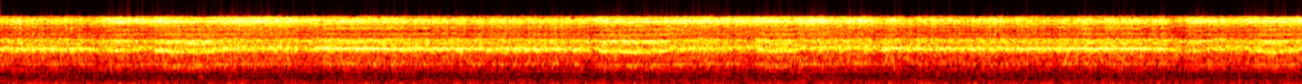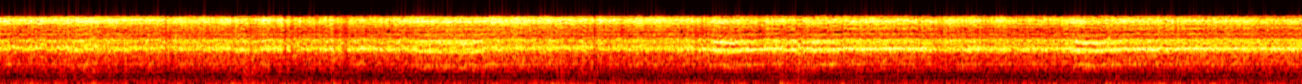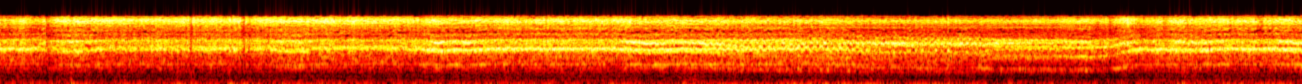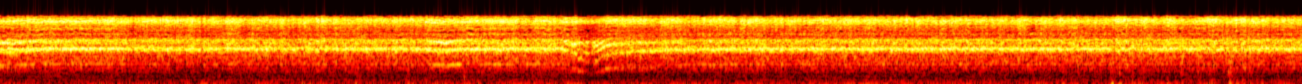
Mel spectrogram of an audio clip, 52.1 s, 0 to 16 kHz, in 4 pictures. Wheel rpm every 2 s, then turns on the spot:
230, 230, 230, 230, 230, 230, 230, 230, 230, 230, 230, 230, 230, 230, 230, 230, 220, 190, 170, 210, 230, 240, 200, 220, 240, 240.
none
